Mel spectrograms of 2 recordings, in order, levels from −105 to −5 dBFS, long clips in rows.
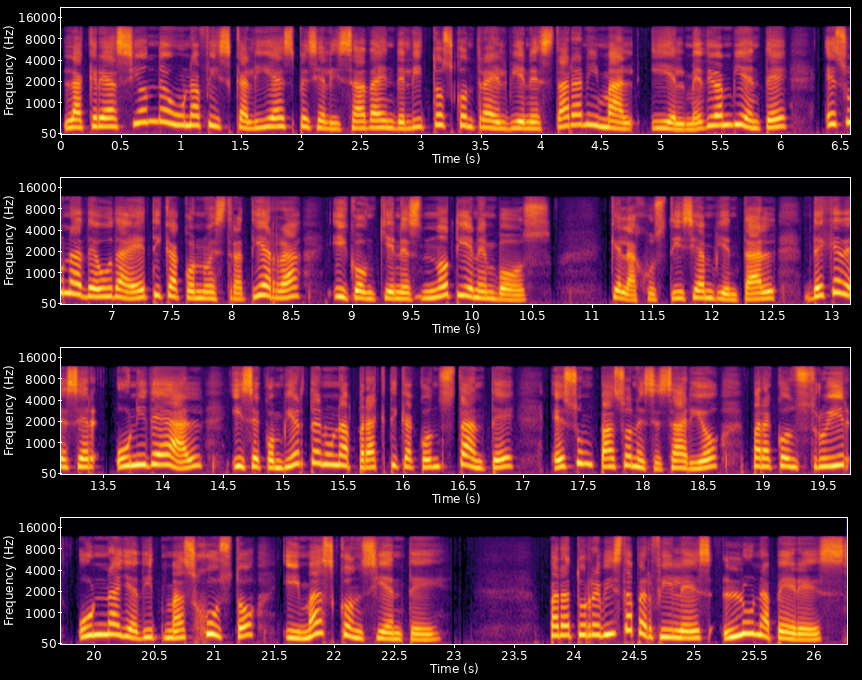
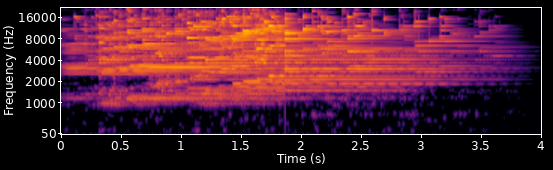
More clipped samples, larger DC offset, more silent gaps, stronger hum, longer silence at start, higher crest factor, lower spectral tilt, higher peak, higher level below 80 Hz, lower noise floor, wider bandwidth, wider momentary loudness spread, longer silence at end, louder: neither; neither; neither; neither; about the same, 0.05 s vs 0 s; about the same, 16 dB vs 20 dB; first, -4 dB/octave vs 10 dB/octave; about the same, -2 dBFS vs -4 dBFS; first, -56 dBFS vs under -90 dBFS; first, -59 dBFS vs -53 dBFS; second, 12 kHz vs over 20 kHz; second, 6 LU vs 18 LU; second, 0 s vs 0.65 s; about the same, -18 LUFS vs -18 LUFS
